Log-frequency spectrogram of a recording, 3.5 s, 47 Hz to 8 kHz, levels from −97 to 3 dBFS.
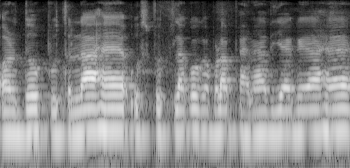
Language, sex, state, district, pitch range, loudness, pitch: Hindi, male, Jharkhand, Deoghar, 135-145 Hz, -15 LUFS, 140 Hz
